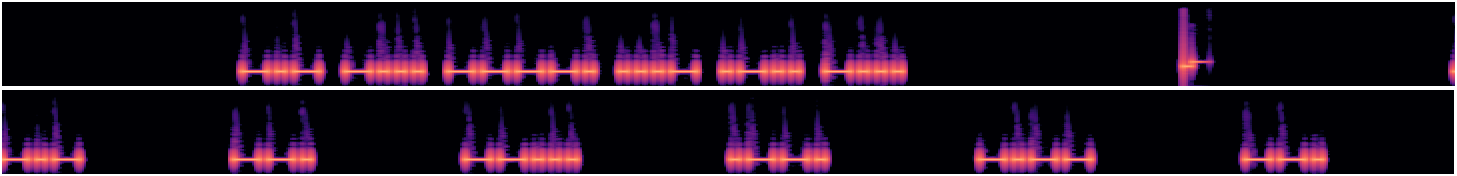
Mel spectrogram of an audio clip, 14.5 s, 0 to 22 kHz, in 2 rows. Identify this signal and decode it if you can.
Morse code, heard as a keyed tone, about 28 wpm, spaced as for 14 wpm, 700 Hz. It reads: KB9VLB KG7PYG
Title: USA Call Signs - 6 Characters - 6x Character Spacing - 28wpm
